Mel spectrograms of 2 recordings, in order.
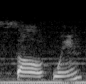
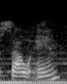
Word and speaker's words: Samhain: Pero el verdadero origen de Halloween lo encontramos en el festival celta que se llama Samhain, o como aquí se dice que lo pronuncian um, Samhain o Samhain.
